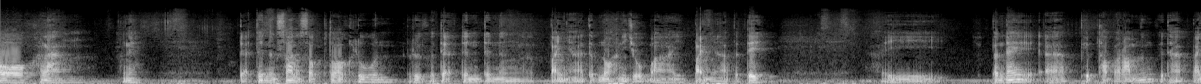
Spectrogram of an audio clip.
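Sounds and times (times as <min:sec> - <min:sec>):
man speaking: 0:00.0 - 0:07.8, 0:08.6 - 0:12.0
steady low hum: 0:00.0 - 0:12.0.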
